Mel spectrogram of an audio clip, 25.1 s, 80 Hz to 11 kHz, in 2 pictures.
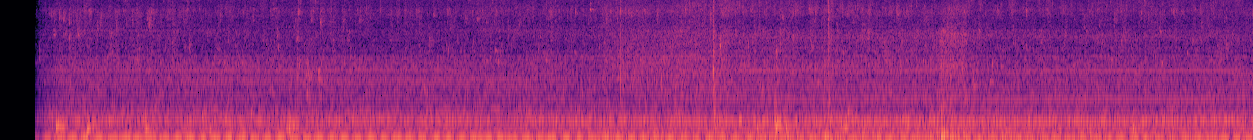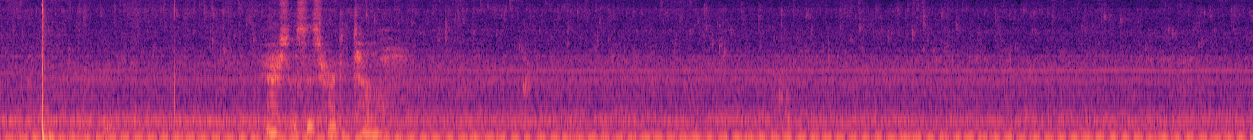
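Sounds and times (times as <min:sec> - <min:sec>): drain line gurgling: 0:00.4 - 0:25.0
water trickling: 0:00.4 - 0:25.0
air burping through pipe: 0:09.2 - 0:10.2.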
